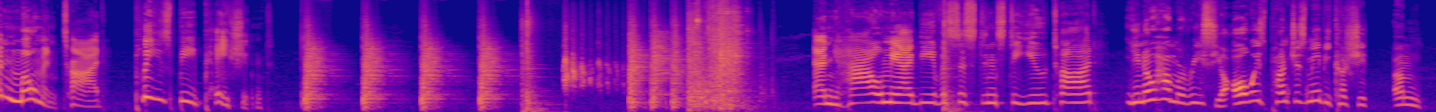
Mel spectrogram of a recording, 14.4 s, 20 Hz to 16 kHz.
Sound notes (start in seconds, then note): 3.0 tapping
